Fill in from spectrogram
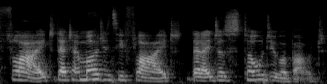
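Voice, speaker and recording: Lively intonation in a Brazilian accent. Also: woman. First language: Portuguese. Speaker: travel points content creator. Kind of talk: personal story to camera. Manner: casual, unscripted.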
